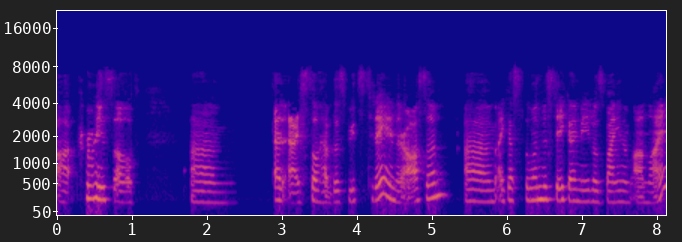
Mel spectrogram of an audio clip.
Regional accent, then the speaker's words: Miami, Florida, United States; now in Portland, United States; I am from Miami, Florida originally

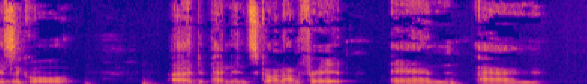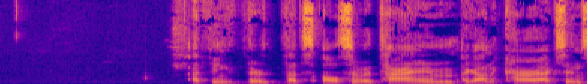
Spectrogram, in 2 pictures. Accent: Half Moon Bay, California, United States; moved away as an adult; now in East Bay, United States; I'm from Half Moon Bay. I've lived in the East Bay for about 10 years

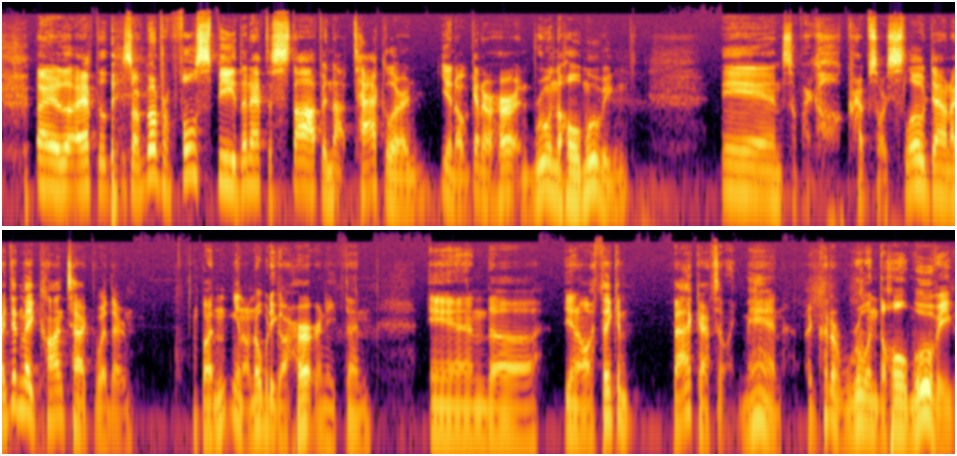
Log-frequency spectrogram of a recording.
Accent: Fall River, Massachusetts, United States; I'm from Fall River

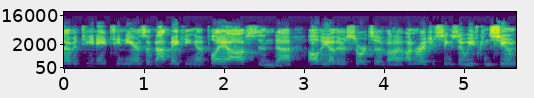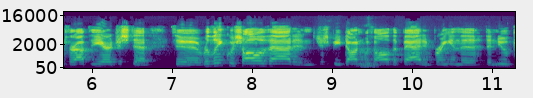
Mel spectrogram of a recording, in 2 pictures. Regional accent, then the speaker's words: Buffalo, New York, United States; I am born and raised in Buffalo, New York

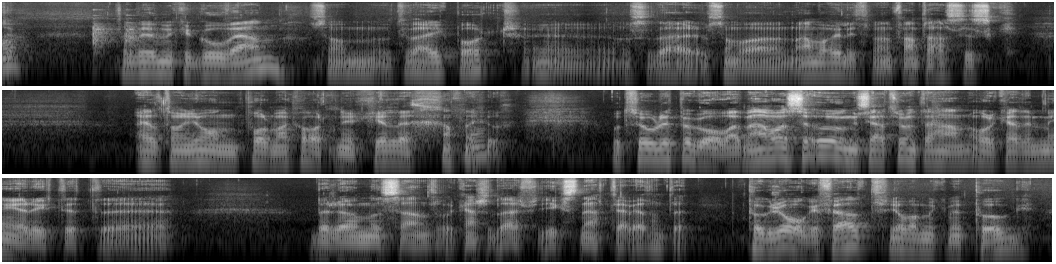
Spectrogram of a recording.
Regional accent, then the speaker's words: Örebro, Örebro County, Sweden; jag är uppväxt i Örebro

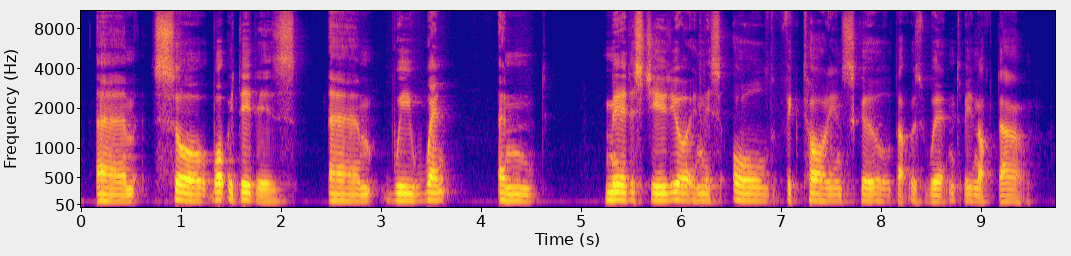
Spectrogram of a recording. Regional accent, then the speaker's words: Cumbria, North West England, United Kingdom; I'm a welder from Cumbria

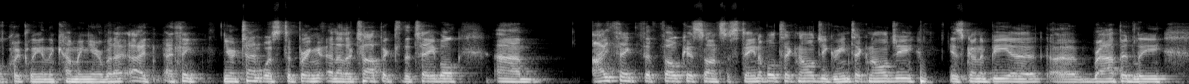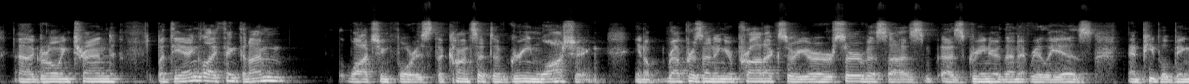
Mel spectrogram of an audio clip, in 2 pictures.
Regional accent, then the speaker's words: Canada; I'm Canadian

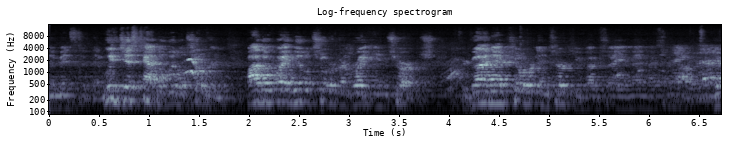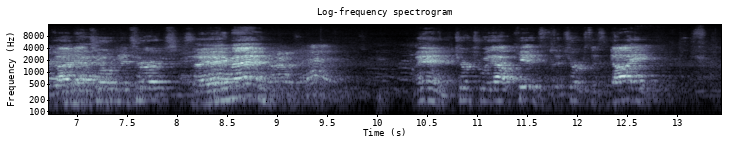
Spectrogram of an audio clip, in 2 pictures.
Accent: United States; We're American

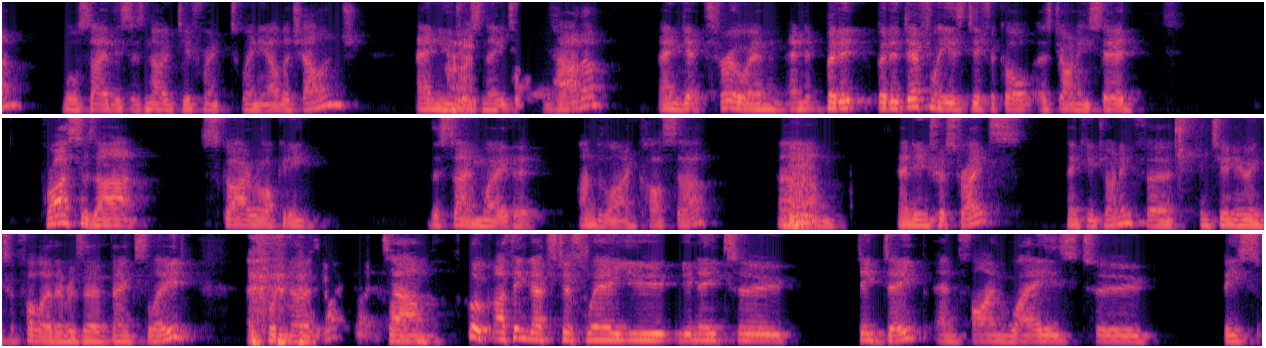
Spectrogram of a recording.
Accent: Sydney, New South Wales, Australia; moved away as an adult; also born or lived in Bondi, Sydney; now in Melbourne, Australia; growing up in Sydney, you only ever lived in apartments

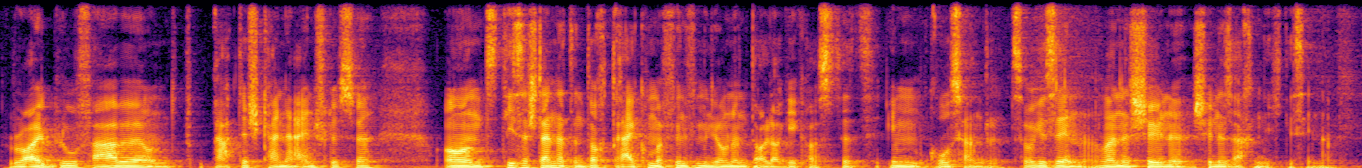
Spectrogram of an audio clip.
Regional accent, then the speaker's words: Austria; wenn man eben alleine in den USA ist, als Österreicher, hat man eine gewisse Verbundenheit zu Leuten, die die gleiche Sprache sprechen

